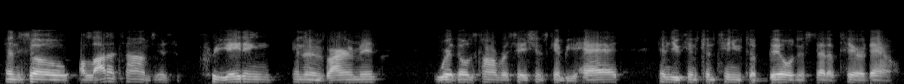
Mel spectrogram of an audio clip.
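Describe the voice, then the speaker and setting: A man speaking as a guest in a panel discussion, measured and explanatory. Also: fairly low pitch, flat delivery, highs cut off. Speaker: podcast guest from a stage play production.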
